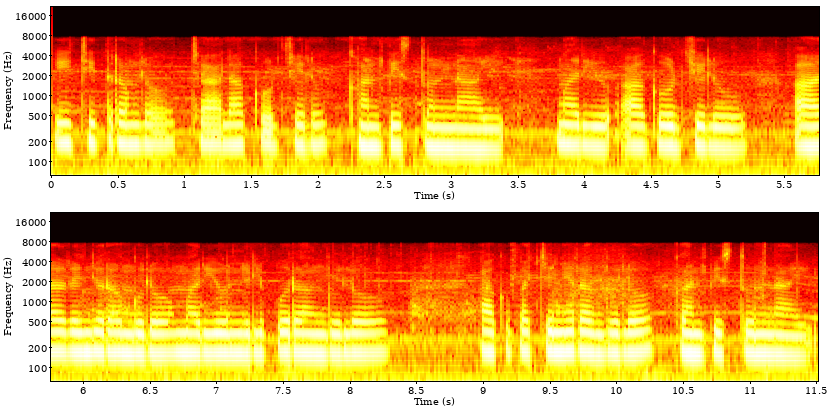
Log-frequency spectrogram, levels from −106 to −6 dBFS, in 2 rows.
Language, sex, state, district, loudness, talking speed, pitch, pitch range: Telugu, female, Telangana, Hyderabad, -14 LUFS, 85 wpm, 170 Hz, 165-175 Hz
